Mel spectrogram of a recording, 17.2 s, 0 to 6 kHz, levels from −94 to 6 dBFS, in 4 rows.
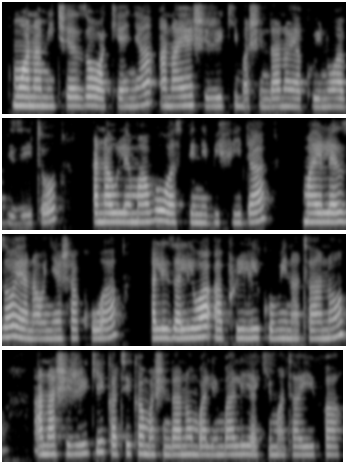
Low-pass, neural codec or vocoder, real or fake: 5.4 kHz; none; real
